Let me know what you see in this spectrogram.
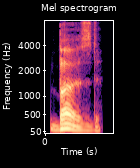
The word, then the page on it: buzzed: British English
